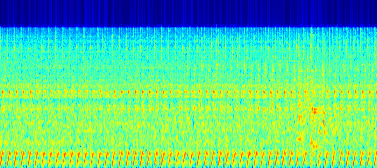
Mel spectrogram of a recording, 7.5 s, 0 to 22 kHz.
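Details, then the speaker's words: Wheel Horse 753 lawn tractor, single-cylinder engine run on choke then given throttle: steady thumping at about three and a half beats a second with a faint scraping hiss that seems to be getting worse. Flywheel checked still tight; a guard is rubbing. "Let me see what that noise is. Seems like it's getting worse."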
